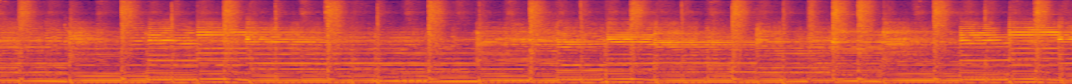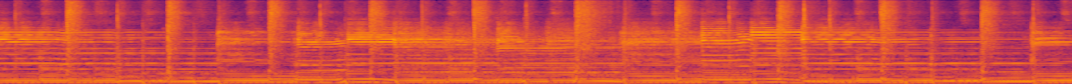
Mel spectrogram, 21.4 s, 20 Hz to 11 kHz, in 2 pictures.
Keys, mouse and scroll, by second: 0.3 a, 1.8 g, 2.9-4.1 drag, 2.9 a, 4.1 g, 7.2 click, 8.1 click, 8.5 click, 9.7 click, 10.0 click, 13.4 middle click, 14.5 click, 15.0 middle click, 15.2 click, 15.2-15.7 scroll down 1, 15.9-16.5 scroll up 1, 16.5 scroll up 1, 16.7 click, 17.5 click, 18.8-19.9 middle drag, 19.9 KP_0, 20.3 middle click.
